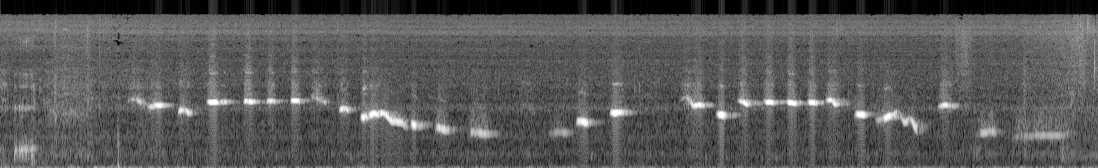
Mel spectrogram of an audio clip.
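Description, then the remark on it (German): Someone whistles a birdlike melody: two matching phrases of clear, bright notes, each a run of quick repeated chirps followed by a falling, warbling glide, with no talking over it. “ob man das pfeifen kann”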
